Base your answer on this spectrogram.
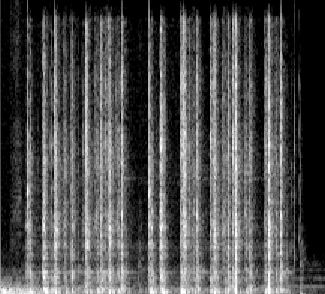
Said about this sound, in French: je commence par mettre des bandes de scotch qui permettent d'éviter qu'il y ait des traces un peu partout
